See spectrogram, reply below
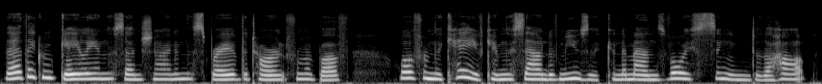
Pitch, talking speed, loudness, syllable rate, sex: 240 Hz, 235 wpm, -17 LUFS, 5.7 syllables/s, female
